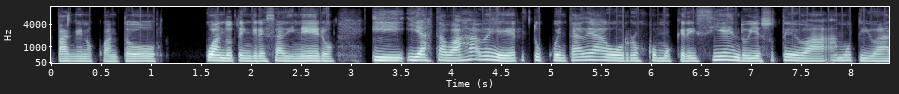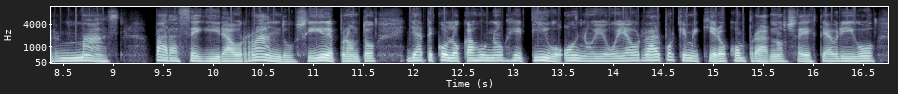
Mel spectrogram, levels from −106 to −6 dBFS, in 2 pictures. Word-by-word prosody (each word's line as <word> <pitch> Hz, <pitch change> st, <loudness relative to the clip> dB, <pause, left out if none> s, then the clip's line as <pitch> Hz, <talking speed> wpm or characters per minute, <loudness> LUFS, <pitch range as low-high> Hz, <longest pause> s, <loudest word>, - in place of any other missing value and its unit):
paguen 140 Hz, -1 st, -2 dB
o 130 Hz, -, -8 dB
cuánto 140 Hz, +2 st, -1 dB, 0.5 s
cuándo 165 Hz, -3 st, +6 dB
te 160 Hz, -, -2 dB
ingresa 150 Hz, +1 st, -1 dB
dinero. 145 Hz, -1 st, +1 dB, 0.4 s
Y 170 Hz, -3 st, +4 dB
y 190 Hz, -1 st, +5 dB
hasta 170 Hz, 0 st, -1 dB
vas 165 Hz, +3 st, +1 dB
a 230 Hz, 0 st, -1 dB
ver 170 Hz, -8 st, +3 dB
tu 190 Hz, -, -1 dB
cuenta 175 Hz, +2 st, -2 dB
de 205 Hz, +1 st, +1 dB
ahorros 165 Hz, -5 st, +1 dB
como 155 Hz, -3 st, -3 dB
creciendo 165 Hz, +5 st, 0 dB
y 150 Hz, -1 st, +2 dB
eso 140 Hz, -, -4 dB
te 175 Hz, -3 st, 0 dB
va 145 Hz, -2 st, -1 dB
a 165 Hz, -, -9 dB
motivar 145 Hz, -4 st, -4 dB
más 155 Hz, -4 st, 0 dB, 0.3 s
para 160 Hz, -5 st, 0 dB
seguir 135 Hz, -2 st, -1 dB
ahorrando. 130 Hz, -3 st, 0 dB
Sí, 150 Hz, +8 st, +1 dB
de 165 Hz, -3 st, +7 dB
pronto 130 Hz, +2 st, -1 dB, 0.3 s
ya 170 Hz, +2 st, 0 dB
te 175 Hz, 0 st, -2 dB
colocas 160 Hz, -2 st, +3 dB
un 165 Hz, -1 st, 0 dB
objetivo: 165 Hz, -2 st, 0 dB
"Oh, 165 Hz, 0 st, +1 dB
no, 140 Hz, -3 st, -3 dB
yo 135 Hz, -1 st, -3 dB
voy 145 Hz, +2 st, -2 dB
a -, -, -2 dB
ahorrar 175 Hz, +2 st, +1 dB
porque 180 Hz, -4 st, -3 dB
me 150 Hz, -, -2 dB
quiero 135 Hz, 0 st, +2 dB
comprar, 140 Hz, -5 st, -1 dB
no 130 Hz, 0 st, -2 dB
sé, 130 Hz, +1 st, -3 dB
este 125 Hz, +3 st, -4 dB
abrigo 140 Hz, +2 st, 0 dB
150 Hz, 185 wpm, -21 LUFS, 140-170 Hz, 0.5 s, de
